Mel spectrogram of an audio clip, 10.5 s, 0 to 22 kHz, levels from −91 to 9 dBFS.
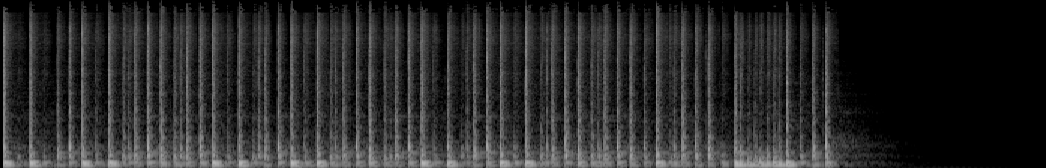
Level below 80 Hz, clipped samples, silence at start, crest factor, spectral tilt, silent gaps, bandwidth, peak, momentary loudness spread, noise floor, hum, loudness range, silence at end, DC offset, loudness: -40 dBFS; under 0.1%; 0 s; 32 dB; -4.5 dB/octave; none; over 20 kHz; 0 dBFS; 5 LU; under -90 dBFS; none; 4 LU; 2.1 s; under 0.1%; -32 LUFS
